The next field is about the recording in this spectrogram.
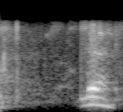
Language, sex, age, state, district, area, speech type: Maithili, female, 45-60, Bihar, Begusarai, urban, conversation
